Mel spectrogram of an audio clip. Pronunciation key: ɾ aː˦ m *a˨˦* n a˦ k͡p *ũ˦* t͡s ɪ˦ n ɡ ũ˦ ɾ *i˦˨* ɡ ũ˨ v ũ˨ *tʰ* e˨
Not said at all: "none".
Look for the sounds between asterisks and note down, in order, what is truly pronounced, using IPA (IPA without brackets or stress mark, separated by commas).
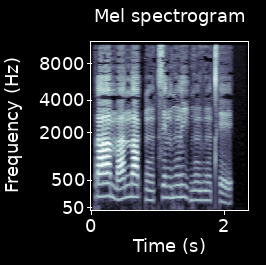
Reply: a˨˦, ũ˨, i˦˨, tʰ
